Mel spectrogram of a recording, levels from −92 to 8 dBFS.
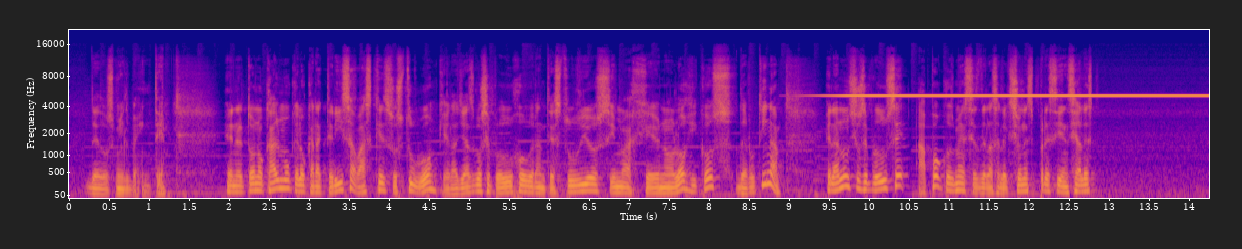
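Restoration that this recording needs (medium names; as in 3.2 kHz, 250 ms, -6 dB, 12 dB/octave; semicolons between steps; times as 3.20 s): band-stop 5.1 kHz, Q 30; inverse comb 88 ms -23.5 dB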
